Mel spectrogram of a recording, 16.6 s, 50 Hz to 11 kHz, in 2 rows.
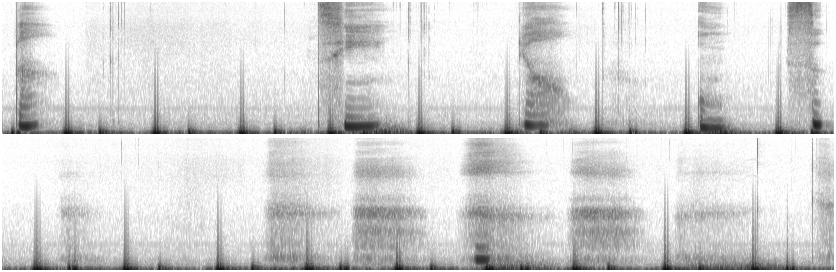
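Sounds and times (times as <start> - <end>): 
fast heartbeat: 0.0 - 16.6
speech: 3.4 - 3.8
soft breathy sighs and exhales: 10.9 - 16.6.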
